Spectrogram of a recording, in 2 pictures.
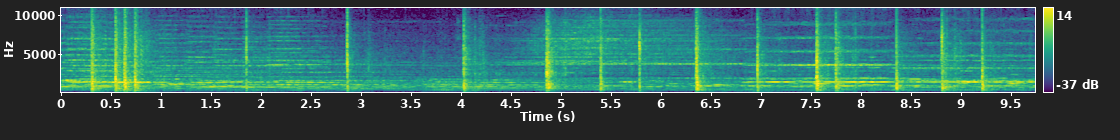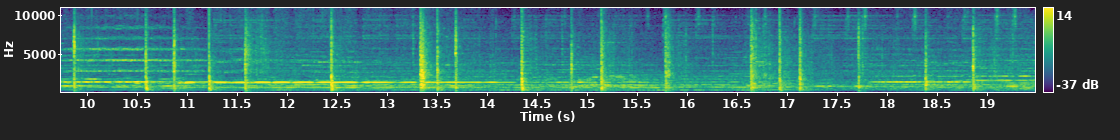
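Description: Fireworks shells bursting over a show's music soundtrack. A cluster of loud bangs comes about half a second in, then single bursts follow every second or so over the sustained music.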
